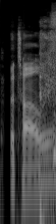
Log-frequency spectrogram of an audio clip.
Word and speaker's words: Fatale: Fatale.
